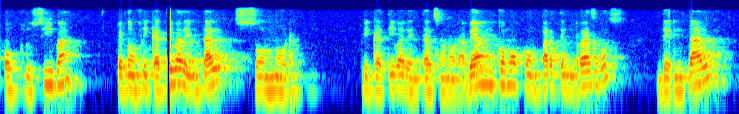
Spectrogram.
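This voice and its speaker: Mexican professor lecturing in a roomy echo. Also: male voice, a little high, dark tone. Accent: Mexican Spanish. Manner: explanatory, self-correcting, frequent fillers. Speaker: university professor. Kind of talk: online phonetics lecture. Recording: roomy, dull lo-fi audio.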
